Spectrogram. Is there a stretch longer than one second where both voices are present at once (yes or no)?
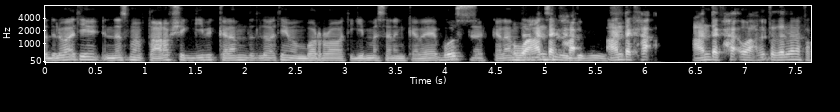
yes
